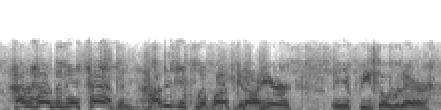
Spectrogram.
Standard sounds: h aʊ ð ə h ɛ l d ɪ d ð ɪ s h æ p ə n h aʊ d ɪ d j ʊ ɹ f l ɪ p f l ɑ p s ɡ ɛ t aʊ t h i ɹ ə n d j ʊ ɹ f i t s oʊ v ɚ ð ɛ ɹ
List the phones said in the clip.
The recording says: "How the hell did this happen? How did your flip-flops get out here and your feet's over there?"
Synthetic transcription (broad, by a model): h aʊ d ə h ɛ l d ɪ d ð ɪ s h æ p ə n h aʊ d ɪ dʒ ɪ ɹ f l ɪ p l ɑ s ɡ ɛ t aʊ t h i ɹ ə n j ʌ ɹ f i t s oʊ v ɚ ð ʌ ɹ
